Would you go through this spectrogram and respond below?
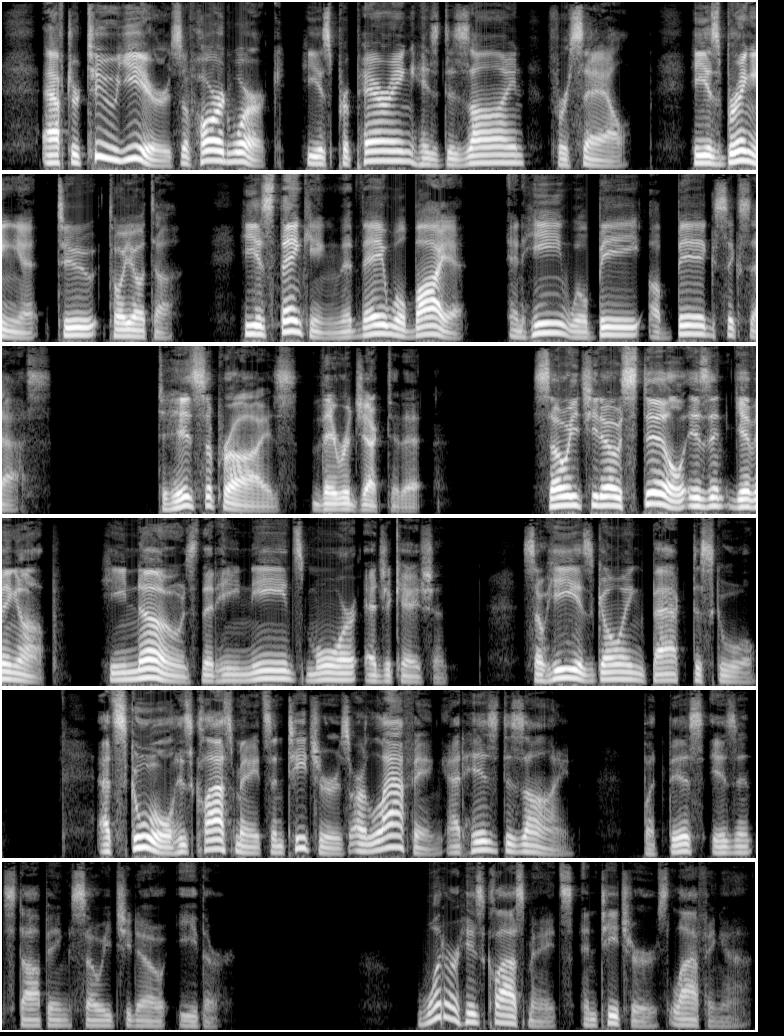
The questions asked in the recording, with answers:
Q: What are his classmates and teachers laughing at?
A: His classmates and teachers are laughing at his design.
